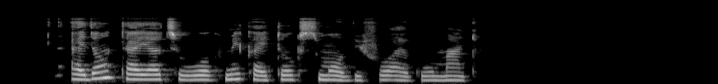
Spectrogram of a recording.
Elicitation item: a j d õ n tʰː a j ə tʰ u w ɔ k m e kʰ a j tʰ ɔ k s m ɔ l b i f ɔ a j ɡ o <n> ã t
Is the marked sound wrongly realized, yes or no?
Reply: yes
